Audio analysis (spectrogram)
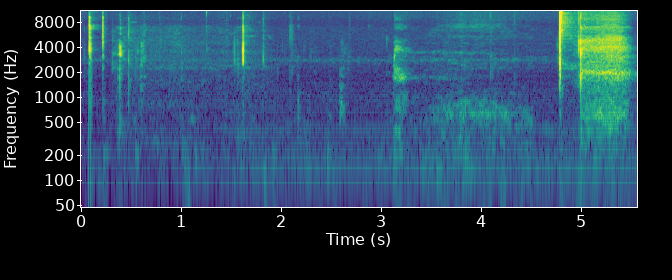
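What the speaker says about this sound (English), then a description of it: "You should be typing all the buttons necessary and practicing for muscle memory." Calculator buttons pressed in quick succession: a few soft, close clicks at the start, a lone click shortly after, then a short rustle and a breathy hiss at the end, with no talk.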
